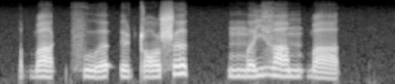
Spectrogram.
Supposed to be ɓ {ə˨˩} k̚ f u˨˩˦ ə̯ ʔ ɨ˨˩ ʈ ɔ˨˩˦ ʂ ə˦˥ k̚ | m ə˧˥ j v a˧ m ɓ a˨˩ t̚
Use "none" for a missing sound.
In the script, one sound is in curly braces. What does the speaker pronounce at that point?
a˨˩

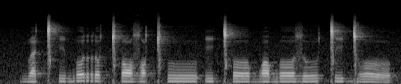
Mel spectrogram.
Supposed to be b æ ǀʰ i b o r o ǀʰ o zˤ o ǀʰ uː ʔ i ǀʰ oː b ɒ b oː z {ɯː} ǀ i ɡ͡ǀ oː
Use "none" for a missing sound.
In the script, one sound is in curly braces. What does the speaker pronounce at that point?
uː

